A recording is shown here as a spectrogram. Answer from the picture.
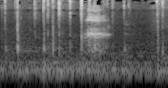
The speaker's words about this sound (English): That's a lot of typing.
